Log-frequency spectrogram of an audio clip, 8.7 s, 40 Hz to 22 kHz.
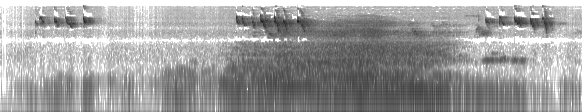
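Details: Nestling European goldfinch, recorded in 2020: high, thin chirps in quick bursts of four or five notes near the start, mid-clip and end, with a broad rumbling noise covering the middle section.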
